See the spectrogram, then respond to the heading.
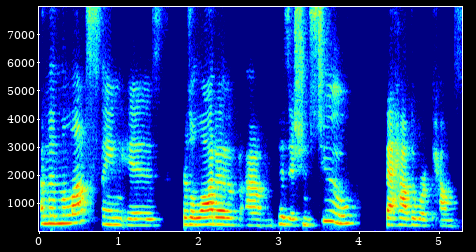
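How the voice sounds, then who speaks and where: Her voice is high. The woman's pitch rises and falls in an ordinary way. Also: moderate pace. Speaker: university staff presenter. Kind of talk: orientation presentation.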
